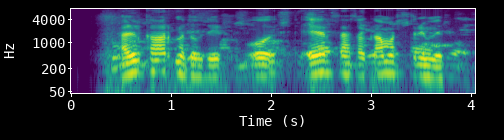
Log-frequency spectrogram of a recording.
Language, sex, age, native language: Icelandic, male, 14, Icelandic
